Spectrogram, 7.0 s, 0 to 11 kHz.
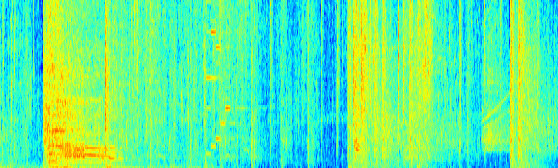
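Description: Gunfire in the video game Metal Gear Solid 4: a loud burst of rapid shots and mechanical clatter, then quieter scattered bursts with brief gaps between them, in a busy battle mix.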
